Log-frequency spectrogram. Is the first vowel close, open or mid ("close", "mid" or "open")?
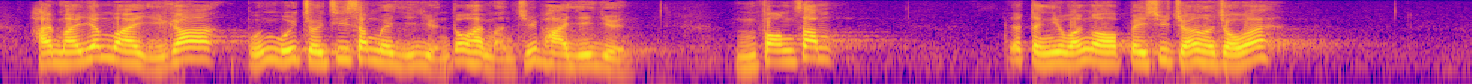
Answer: open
